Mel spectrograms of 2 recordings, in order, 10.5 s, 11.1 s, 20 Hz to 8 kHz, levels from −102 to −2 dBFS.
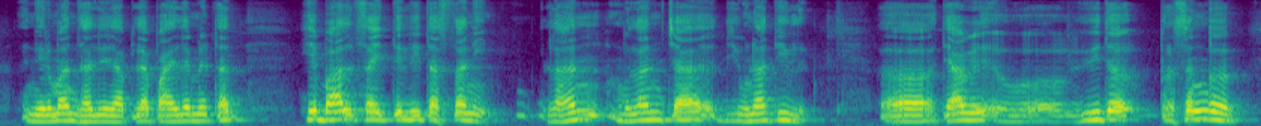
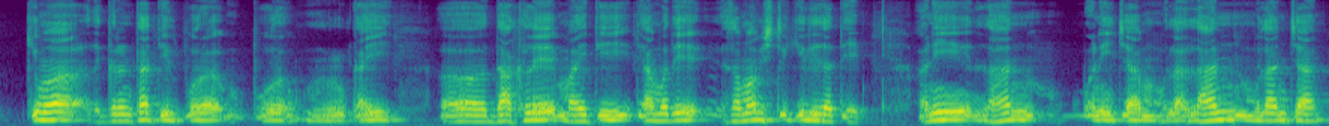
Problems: none marked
